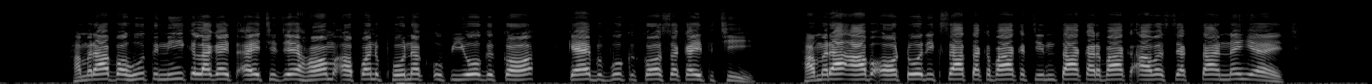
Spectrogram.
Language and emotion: Maithili, happy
